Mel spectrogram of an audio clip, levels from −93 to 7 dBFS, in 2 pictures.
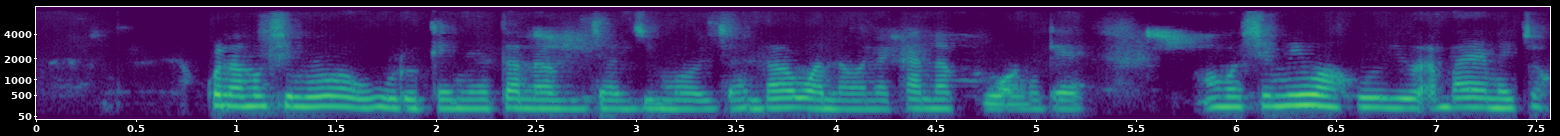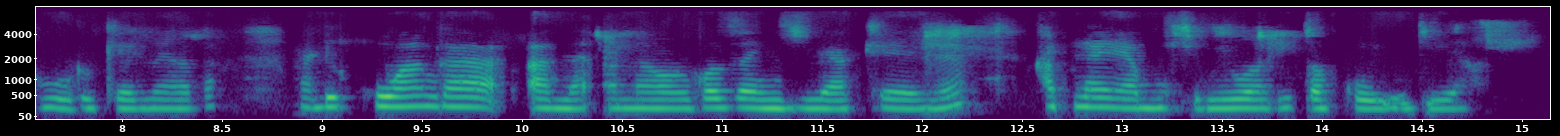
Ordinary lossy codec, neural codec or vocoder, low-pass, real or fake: AAC, 32 kbps; codec, 16 kHz, 2 kbps, X-Codec, HuBERT features, trained on general audio; 7.2 kHz; fake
